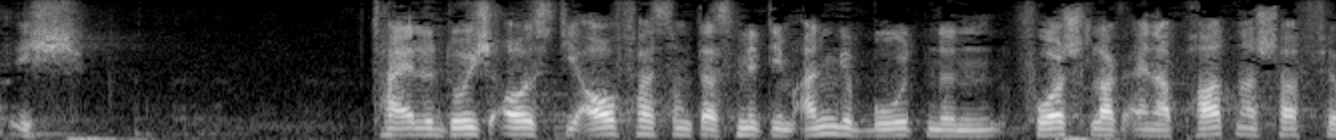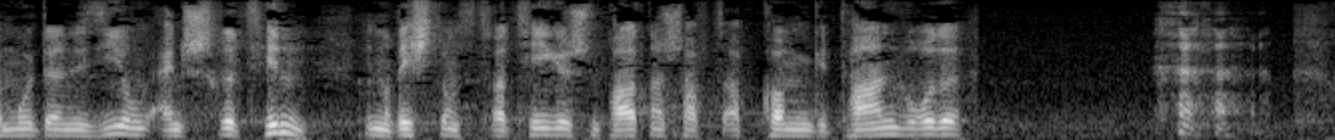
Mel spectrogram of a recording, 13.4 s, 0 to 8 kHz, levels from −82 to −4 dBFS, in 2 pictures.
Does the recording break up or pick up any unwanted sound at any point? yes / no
yes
